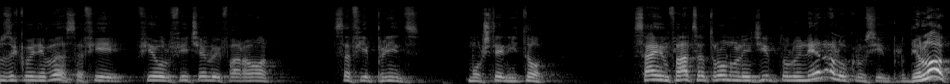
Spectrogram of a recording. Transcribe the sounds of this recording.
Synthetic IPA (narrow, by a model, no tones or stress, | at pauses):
uzikunivəsɐfifiulfit͡ʃelujfaɾaon | sɐfipɾins | moʃt̪enit̪ot̪ | sajɨnfat̪sət̪ɾonuled͡ʒip̚t̪ulujneɾalukɾusimplud̪elok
